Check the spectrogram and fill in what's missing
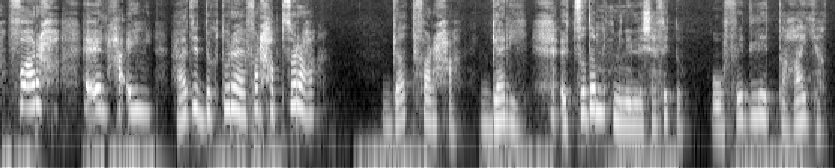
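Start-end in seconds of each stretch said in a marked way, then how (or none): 0.1-3.1 high, urgent cry for help; screaming for help. A narrator's reading. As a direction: call out in panic, hurrying at the end. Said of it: "صرخت نادية". (استغاثة بصراخ)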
